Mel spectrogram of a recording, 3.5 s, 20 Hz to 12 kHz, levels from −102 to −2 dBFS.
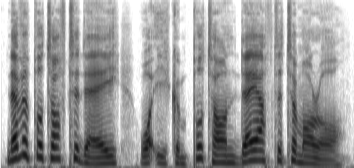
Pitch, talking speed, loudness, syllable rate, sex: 155 Hz, 235 wpm, -18 LUFS, 5.4 syllables/s, male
